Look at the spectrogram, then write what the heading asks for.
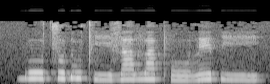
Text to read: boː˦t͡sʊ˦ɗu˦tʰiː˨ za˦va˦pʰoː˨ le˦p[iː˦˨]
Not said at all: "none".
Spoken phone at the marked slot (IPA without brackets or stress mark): iː˨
